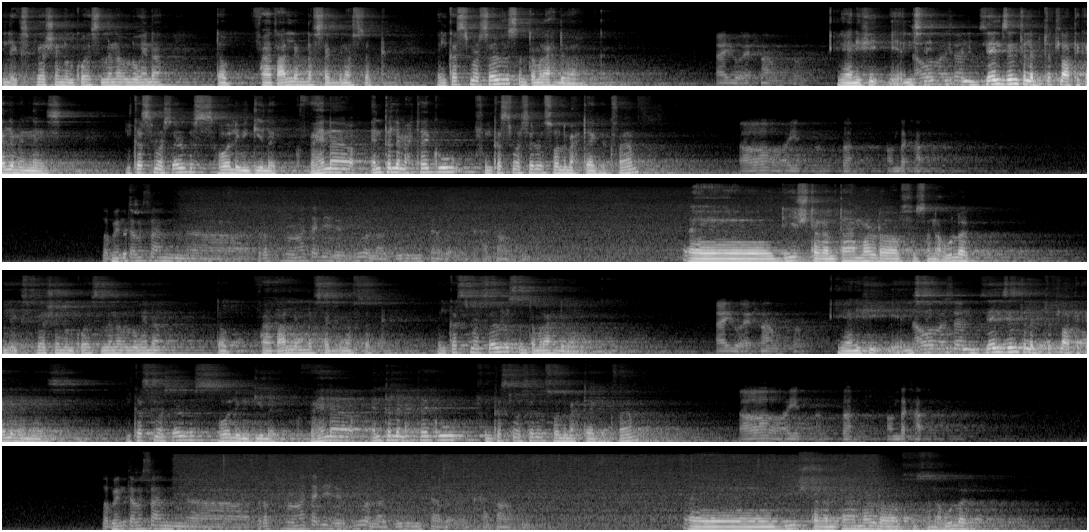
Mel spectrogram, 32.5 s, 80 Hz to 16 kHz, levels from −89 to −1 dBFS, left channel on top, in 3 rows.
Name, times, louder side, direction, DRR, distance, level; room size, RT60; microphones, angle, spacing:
voice 1, 0.0-1.6 2.1-3.7 4.4-5.9 8.4-11.4 12.2-13.6 13.9-17.3 22.8-22.9 28.5-31.4, left 4 dB, 75° left, 10 dB, 0.5 m, -25 dB
voice 2, 7.1-8.1 9.0-9.8 12.3-12.5 18.2-20.1 22.7-27.0, right 1 dB, 15° right, 8 dB, 0.7 m, -40 dB
sound 1, 23.4-30.5, right 1 dB, 55° right, 3.8 m, -50 dB
22.0 x 12.5 x 10.0 m, 2.7 s
head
